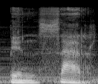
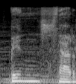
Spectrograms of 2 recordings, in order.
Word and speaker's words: pensar: Vous devez mettre accent sur dernier syllabe là. Donc dans cas ça, c'est deux syllabes li gen, pen c'est yon, sar c'est yon, il termine par une consonne et pas aucun tilde.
